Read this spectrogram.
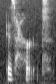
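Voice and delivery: hushed, unvoiced punchline; a quiet whispered revelation; whispered reveal. Real, not acted. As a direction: whisper the truth softly. Revealing hurt beneath anger.

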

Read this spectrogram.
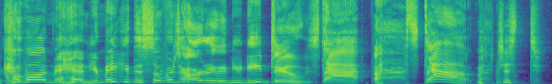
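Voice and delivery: high-pitched, pleading exasperation; imagined scolding of your past self, half laughing; exasperated urging. Retold or imitated. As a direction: grab your old self by the collar. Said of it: "go back and grab myself by the collar".

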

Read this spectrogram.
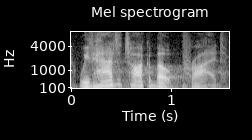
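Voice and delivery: normal talking voice

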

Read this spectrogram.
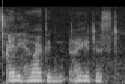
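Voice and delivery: breathy aside under the breath; whispering. Real, not acted. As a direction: drop to a whisper, half-laughing. Laughing aside about her horses.

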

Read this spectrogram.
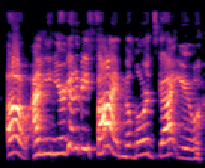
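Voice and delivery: put-on high, loud breezy child voice; imitating young daughter. Mom imitates daughter reassuring grandma, high and loud. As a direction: toss it off like a cheerful kid. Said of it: "And she goes".

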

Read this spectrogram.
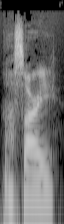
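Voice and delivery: quiet, understated mock apology; soft apology. Shown as a demonstration. Friend demonstrating an apology through a car window, soft. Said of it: "that's quite soft".

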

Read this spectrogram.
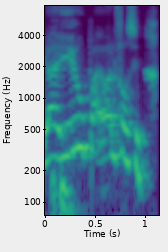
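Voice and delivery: normal talking voice

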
